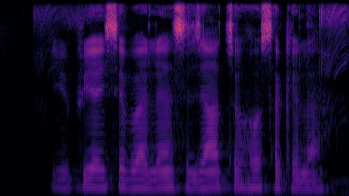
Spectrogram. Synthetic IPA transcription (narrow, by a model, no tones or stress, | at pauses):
juːpiaisebalensd͡ʒãt͡ʃɦosəkela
